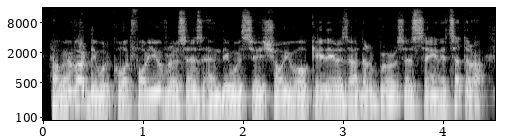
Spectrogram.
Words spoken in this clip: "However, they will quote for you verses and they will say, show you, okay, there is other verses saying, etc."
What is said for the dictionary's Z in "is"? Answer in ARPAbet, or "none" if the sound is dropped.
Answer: Z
